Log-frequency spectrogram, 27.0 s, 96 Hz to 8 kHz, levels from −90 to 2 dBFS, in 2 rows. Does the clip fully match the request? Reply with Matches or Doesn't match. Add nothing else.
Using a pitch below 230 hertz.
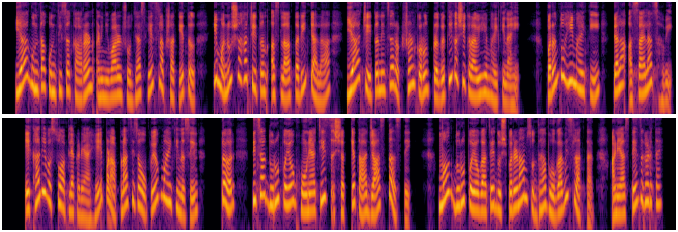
Doesn't match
